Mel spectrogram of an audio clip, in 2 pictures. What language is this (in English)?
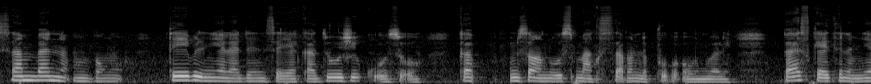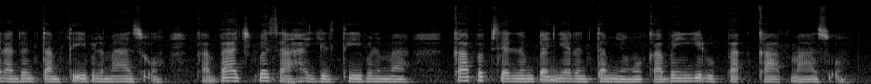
Dagbani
